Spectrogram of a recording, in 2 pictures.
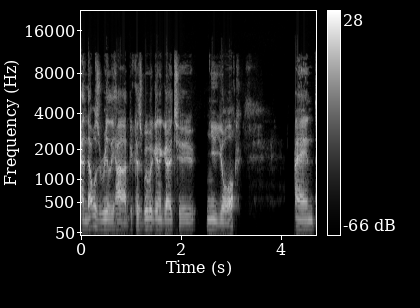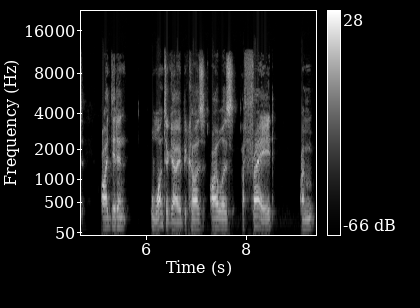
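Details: Adult male speaker; normal adult speech.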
